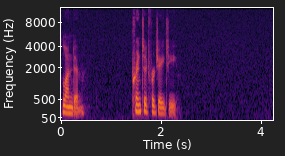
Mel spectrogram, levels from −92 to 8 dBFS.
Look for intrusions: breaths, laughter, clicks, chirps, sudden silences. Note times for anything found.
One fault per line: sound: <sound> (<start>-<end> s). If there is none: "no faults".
no faults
